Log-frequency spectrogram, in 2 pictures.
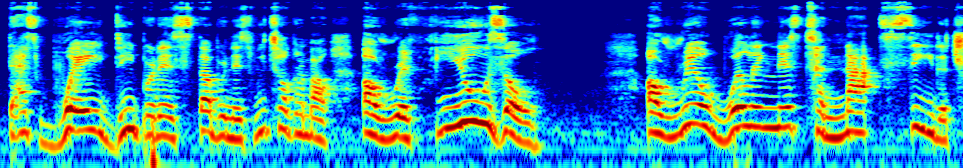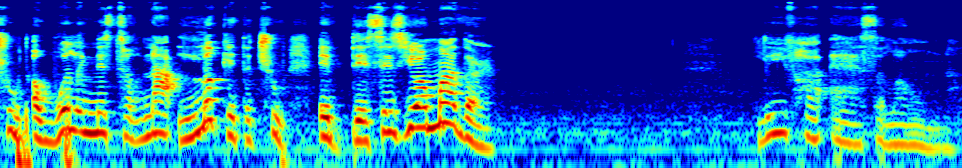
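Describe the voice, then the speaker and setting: In a fiery motivational talk to camera, a woman bluntly preaches hard truths to the viewer from a room at home with a door. She has a mid-range, darkish, scratchy smoker's rasp, lively intonation and a moderate pace, giving life advice in a preachy tone.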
